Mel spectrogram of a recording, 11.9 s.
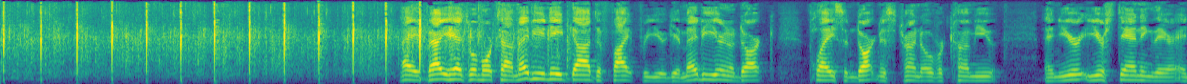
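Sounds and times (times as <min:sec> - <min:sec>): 
audience applause: 0:00.0 - 0:05.9
sharp evenly spaced louder claps in a steady rhythm: 0:00.0 - 0:06.0
speech: 0:04.0 - 0:11.8.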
